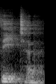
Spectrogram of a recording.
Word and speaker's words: theta: you right now that's you there this is pronounced theta that's the angle angle which I'm gonna fire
